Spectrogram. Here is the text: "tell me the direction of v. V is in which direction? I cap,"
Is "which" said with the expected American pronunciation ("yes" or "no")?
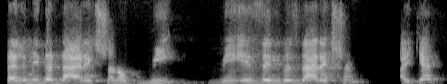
no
